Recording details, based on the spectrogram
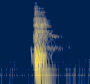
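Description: One abrupt, forceful sneeze with a wet, spraying burst that fades quickly in a quiet room.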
